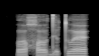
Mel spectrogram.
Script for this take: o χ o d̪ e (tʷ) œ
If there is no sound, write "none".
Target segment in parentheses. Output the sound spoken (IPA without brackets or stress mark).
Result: tʷ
